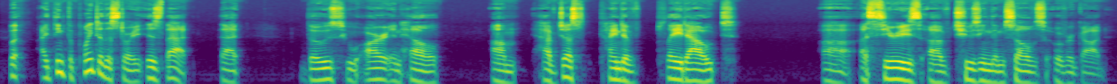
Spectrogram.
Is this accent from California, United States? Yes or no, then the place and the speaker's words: yes; Southern California, United States; I grew up in Southern California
